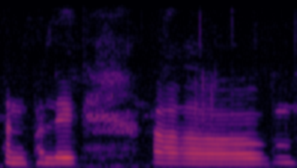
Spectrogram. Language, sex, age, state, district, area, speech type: Assamese, female, 60+, Assam, Nagaon, rural, spontaneous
